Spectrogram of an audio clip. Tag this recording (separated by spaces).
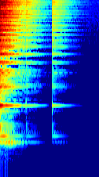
electronic reaktor delayed mallet multisample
